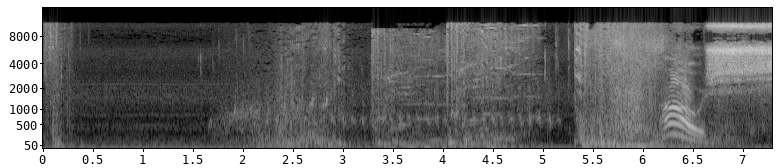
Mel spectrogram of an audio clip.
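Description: An umbrella opens with a soft whoosh.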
